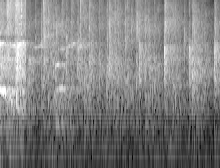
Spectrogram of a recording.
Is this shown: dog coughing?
no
